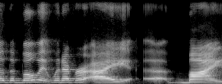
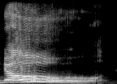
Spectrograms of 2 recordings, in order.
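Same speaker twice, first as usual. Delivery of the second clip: retold shout; 5 semitones higher, 6 dB louder than usual. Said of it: "so I'm talking like this".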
